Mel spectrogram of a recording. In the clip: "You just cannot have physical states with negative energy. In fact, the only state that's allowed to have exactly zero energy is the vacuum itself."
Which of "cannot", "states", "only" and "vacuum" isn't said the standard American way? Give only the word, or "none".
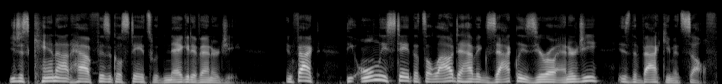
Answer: none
